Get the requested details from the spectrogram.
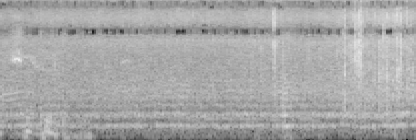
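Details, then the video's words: Honey bee swarm during capture, giving an even, continuous low drone with a soft higher overtone, a few light knocks and rustles near the start and end. "Catching a swarm of honey bees"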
